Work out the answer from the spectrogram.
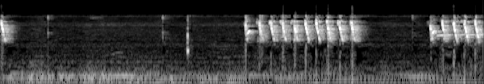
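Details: Bar-winged prinia master song for luring young prinias: after a quiet start with faint background noise, a long rapid buzzy trill and the onset of another, full and rolling in style.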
